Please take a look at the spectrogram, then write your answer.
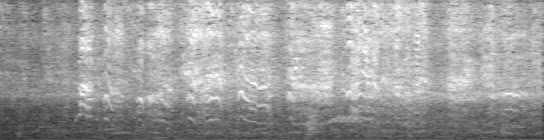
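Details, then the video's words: A large bat colony at a temple, said by a guide to hold a million bats, fills the air with a dense, shrill chatter of high squeaks. "Listen to that. You can hear the bats already."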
